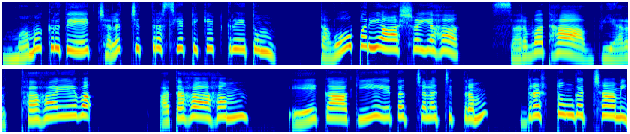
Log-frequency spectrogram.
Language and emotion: Sanskrit, disgusted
